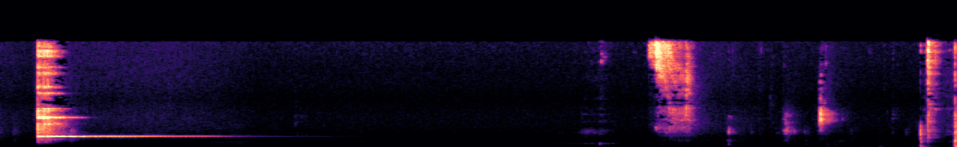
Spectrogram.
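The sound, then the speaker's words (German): Two glasses, raised in a toast with whisky, clink once sharply, leaving a bright ringing tone that fades over about a second; after a pause, a few quieter clicks and taps follow. “Dann ja. Prost.”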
